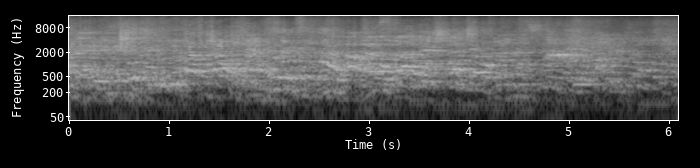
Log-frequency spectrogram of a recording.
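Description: Several children talk and chatter over one another.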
